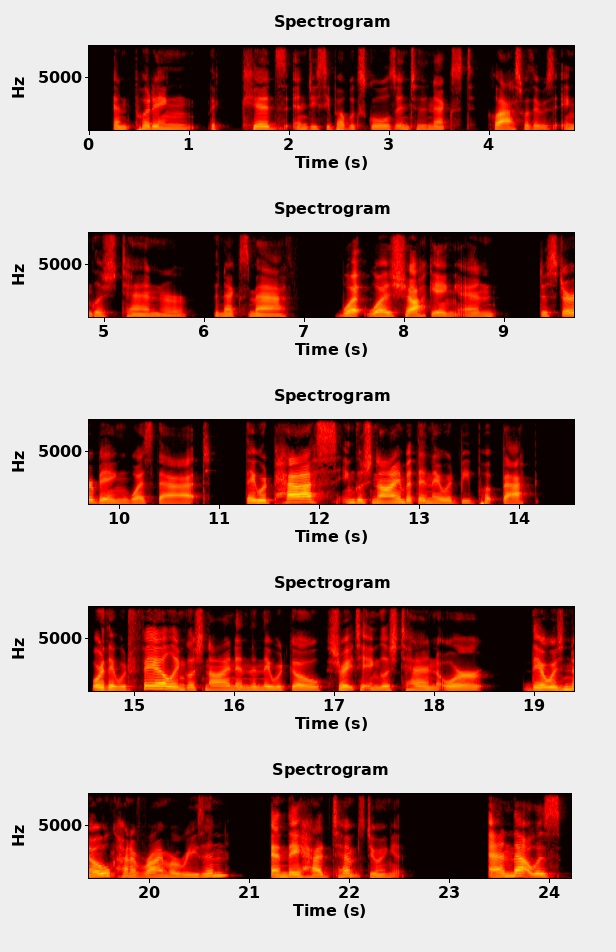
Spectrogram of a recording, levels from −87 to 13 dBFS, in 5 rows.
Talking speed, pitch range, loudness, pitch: 180 wpm, 160-205 Hz, -27 LUFS, 175 Hz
